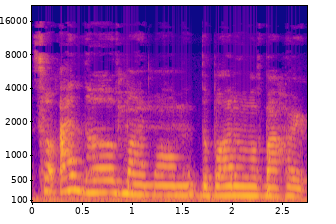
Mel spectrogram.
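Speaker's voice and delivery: ordinary delivery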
